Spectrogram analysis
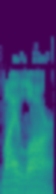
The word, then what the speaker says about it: MiLR: The three universities are electronically interconnected via the Michigan Landrail (MILR), pronounced MILR, a high-speed data network providing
